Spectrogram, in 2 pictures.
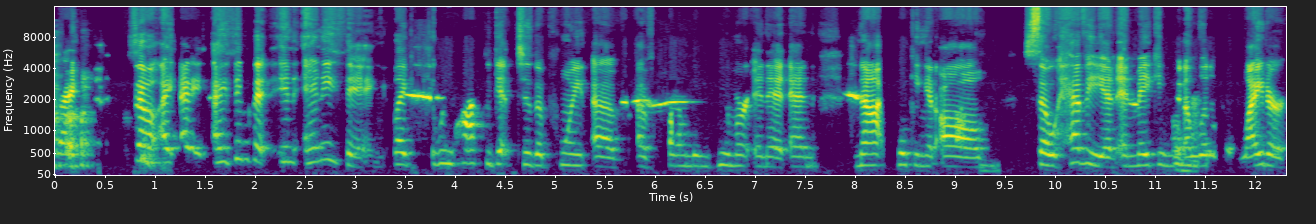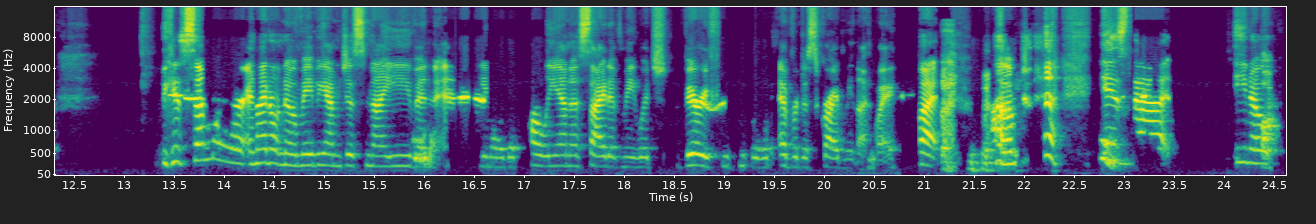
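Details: Adult speaking; normal speech.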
